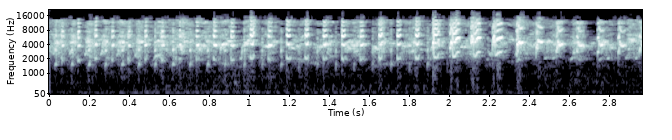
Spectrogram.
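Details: Lovebird fighter lure: a shrill, rapid, crowded chatter of high notes with a few sharper squeaks, over a low background hum.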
